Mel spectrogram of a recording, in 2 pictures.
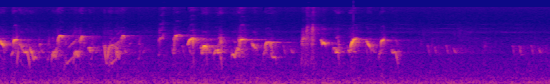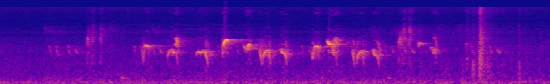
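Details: Red-whiskered bulbul kept as a decoy bird, singing bursts of quick, bright, warbled notes with rising and falling slurs, two phrases roughly three seconds apart, a sharp click near the end.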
